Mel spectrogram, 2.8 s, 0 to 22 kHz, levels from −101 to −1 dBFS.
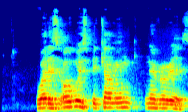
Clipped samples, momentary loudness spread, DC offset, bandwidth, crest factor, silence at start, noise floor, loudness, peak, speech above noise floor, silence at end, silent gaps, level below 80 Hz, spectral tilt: under 0.1%; 10 LU; under 0.1%; 12 kHz; 14 dB; 0.55 s; -67 dBFS; -16 LUFS; -2 dBFS; 52 dB; 0 s; none; -54 dBFS; -8 dB/octave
